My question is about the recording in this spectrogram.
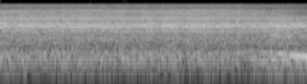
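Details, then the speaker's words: Vacuum with the hose disconnected and the inlet held by hand: steady even high-pitched rushing roar with no wavering, the normal motor sound before the screaming-hose comparison. "you need to know this vacuum sounds like this no hose on it just I'm just holding a Hold by my hand"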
